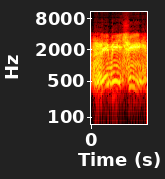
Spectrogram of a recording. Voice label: enemy detected mood low, speech it; War Thunder

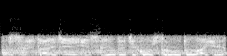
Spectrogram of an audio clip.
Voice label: mission fly, dialogs russian; War Thunder

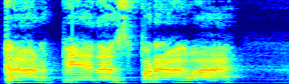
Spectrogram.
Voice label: voice message torpedo right, crew ships russian

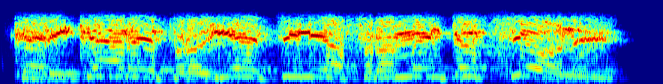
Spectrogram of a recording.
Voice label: load Frag, crew tanks italian; War Thunder

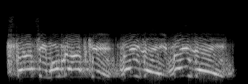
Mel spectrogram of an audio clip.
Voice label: damaged engine, speech cze, mood med; War Thunder

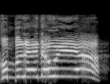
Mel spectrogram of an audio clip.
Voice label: inform incoming grenade, english battlechatter

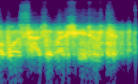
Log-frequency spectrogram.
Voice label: left wing, mood low, speech hun; War Thunder

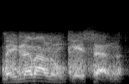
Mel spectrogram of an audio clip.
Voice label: voice message art reloading, crew tanks hungarian

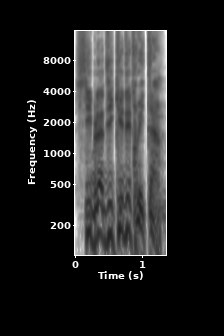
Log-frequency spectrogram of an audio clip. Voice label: FLAGMANS SUCCESS, FR; World Of Warships

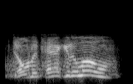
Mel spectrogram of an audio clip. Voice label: dlg, hungarian; War Thunder

